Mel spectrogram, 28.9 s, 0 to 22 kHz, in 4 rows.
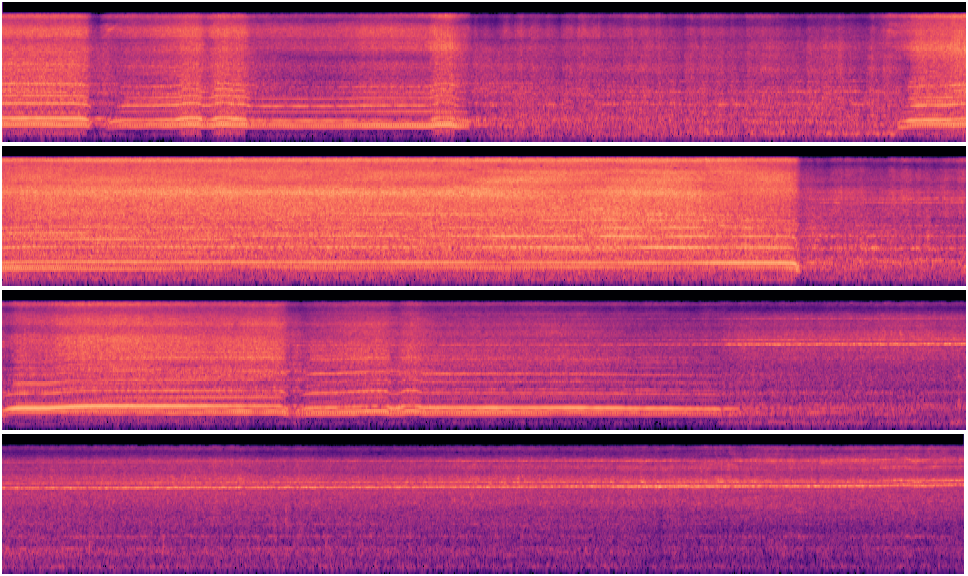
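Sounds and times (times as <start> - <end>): steam locomotive chime whistle: 0.0 - 3.8, 6.7 - 28.9
passing train hissing and running: 0.0 - 28.9
faint high squeal: 9.5 - 14.8, 19.5 - 28.9.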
